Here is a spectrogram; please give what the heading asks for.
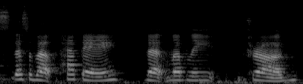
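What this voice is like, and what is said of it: Sarcastic delivery. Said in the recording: “That was sarcasm, by the way.”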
